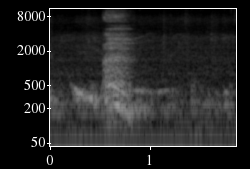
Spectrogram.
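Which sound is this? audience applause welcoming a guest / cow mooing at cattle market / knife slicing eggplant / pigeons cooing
pigeons cooing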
